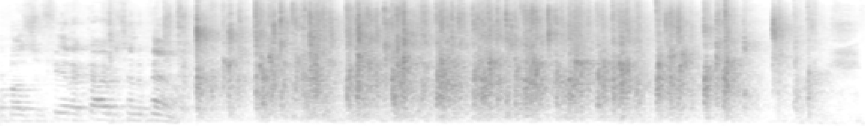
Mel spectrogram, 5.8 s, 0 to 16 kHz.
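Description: Warm audience applause for a speaker and panel at a SXSW 2022 session, clapping that swells quickly after a brief voice at the start and continues steadily, fairly close and lively.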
